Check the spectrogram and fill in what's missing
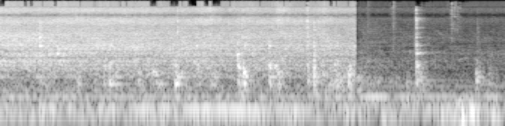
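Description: Cashew mutton masala being stirred and fried in a pan, a steady close sizzle broken by repeated scrapes of a spoon, then quieter as the heat drops, with a few sharp clinks at the end.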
